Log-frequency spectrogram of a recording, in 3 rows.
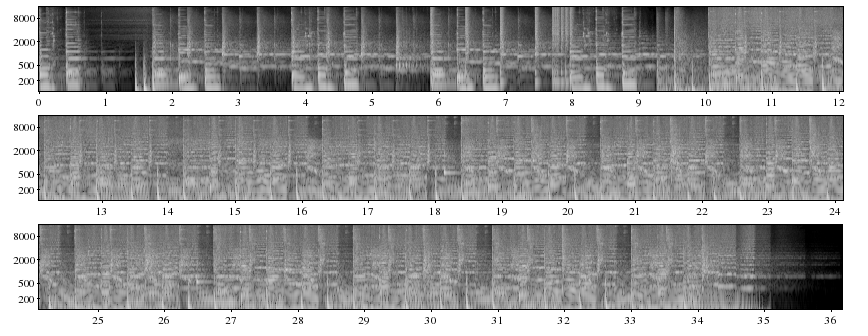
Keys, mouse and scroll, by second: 0.6 click, 1.7 i, 3.2 click, 4.0 click, 5.4 i, 6.1 click, 7.5 click, 12.3 click, 17.2 click, 18.3 click, 19.4 s, 20.3 i, 22.5 click, 24.1 s, 26.6 click, 26.6 typing, 28.0 click, 28.4 click, 30.8-32.0 scroll up 4, 32.0-32.6 scroll down 2, 34.2-35.8 scroll up 1.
